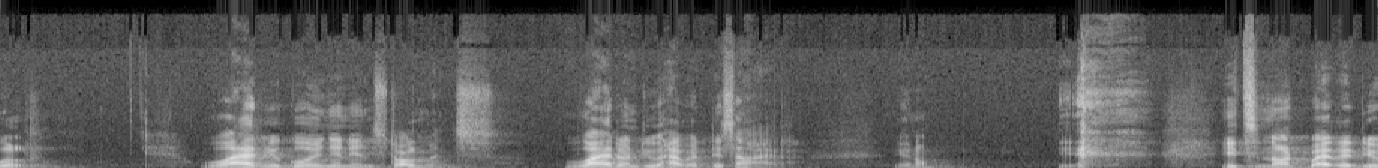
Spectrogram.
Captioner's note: laughs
